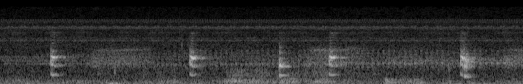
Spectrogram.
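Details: Frogs, toads and treefrogs at a pond in front of a house veranda, recorded at nightfall: short, clipped calls spaced about a second or more apart over a steady faint background hum.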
